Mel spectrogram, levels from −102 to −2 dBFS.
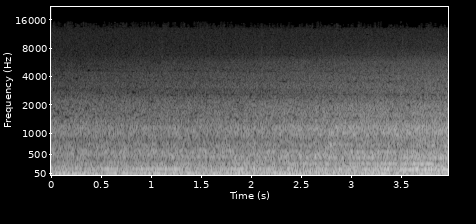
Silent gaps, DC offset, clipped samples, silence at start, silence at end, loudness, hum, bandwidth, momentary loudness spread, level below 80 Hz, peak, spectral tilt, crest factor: none; under 0.1%; under 0.1%; 0 s; 0 s; -32 LUFS; none; 13 kHz; 6 LU; -34 dBFS; -16 dBFS; -8 dB/octave; 14 dB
